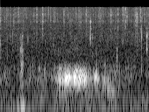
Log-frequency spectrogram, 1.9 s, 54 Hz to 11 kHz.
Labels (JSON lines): {"label": "biophony, growl", "recorder": "SoundTrap 600 or HydroMoth"}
